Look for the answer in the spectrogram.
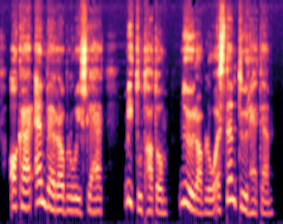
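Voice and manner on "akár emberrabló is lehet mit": usual speaking voice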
